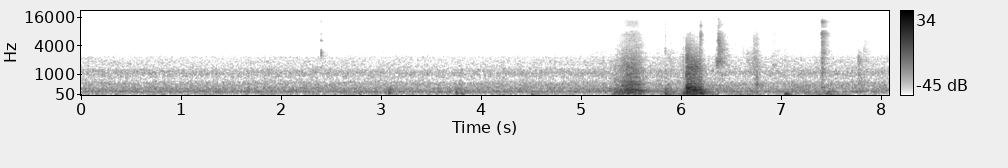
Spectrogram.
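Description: Quiet steady room hum, then from about five seconds in a few sudden knocks and clunks, two loud ones then smaller taps: a phone being handled and set down on a wooden desk.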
